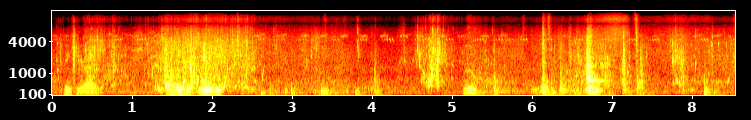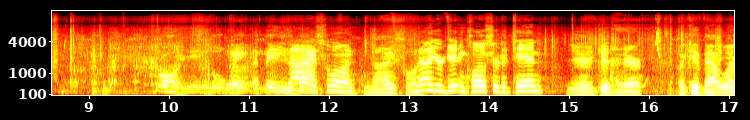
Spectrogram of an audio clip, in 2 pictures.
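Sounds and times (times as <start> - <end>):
knocks and clatter on boat: 2.6 - 4.3, 5.3 - 9.7.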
